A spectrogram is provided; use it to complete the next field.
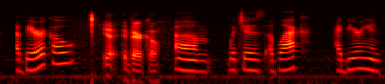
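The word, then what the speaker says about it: Ibérico: Am I pronouncing this correctly? Iberico? Yeah, Iberico.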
